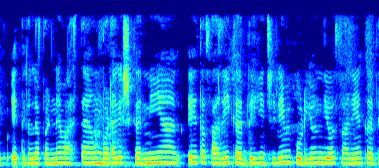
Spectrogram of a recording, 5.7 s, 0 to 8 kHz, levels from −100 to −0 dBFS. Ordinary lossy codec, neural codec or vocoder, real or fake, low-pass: MP3, 48 kbps; none; real; 7.2 kHz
